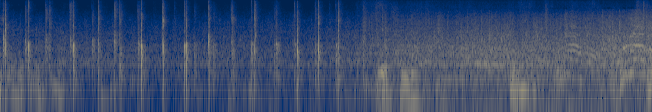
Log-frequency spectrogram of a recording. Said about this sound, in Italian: Aspettate, perché si stanno gli applausi, eh? Ma questi sono più dal vivo.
